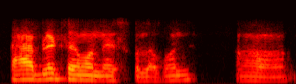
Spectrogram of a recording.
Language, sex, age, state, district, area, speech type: Telugu, male, 18-30, Telangana, Mahbubnagar, urban, conversation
